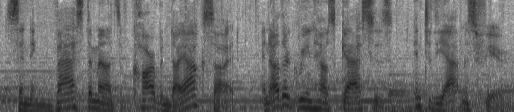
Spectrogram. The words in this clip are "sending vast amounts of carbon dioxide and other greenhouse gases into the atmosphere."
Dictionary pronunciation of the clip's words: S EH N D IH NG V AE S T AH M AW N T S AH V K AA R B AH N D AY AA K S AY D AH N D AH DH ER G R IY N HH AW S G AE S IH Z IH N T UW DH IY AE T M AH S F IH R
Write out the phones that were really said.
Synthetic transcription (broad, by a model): S EH N D IH NG V AE S T AH M AW N T S AH V K AA R B AH N D AY AA K S AY D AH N AH DH ER G R IY N HH AW S G AE S IH Z IH N T UW DH IY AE T M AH S F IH R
